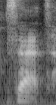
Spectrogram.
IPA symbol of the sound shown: ð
